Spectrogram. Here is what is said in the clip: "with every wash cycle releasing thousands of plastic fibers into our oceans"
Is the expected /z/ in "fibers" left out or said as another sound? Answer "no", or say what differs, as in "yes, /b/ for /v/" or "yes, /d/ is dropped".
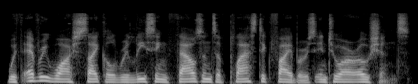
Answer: no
